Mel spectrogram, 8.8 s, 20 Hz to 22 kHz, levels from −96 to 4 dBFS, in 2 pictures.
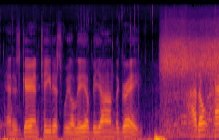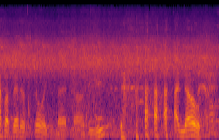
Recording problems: animal sounds; loud; throughout; as loud as the speech

